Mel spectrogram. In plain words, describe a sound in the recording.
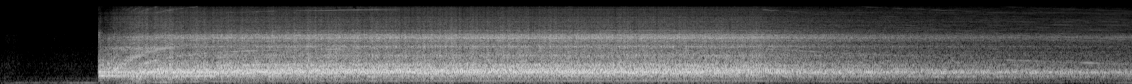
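A vacuum cleaner motor whirs steadily, then slowly winds down.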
